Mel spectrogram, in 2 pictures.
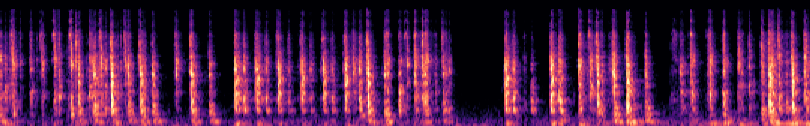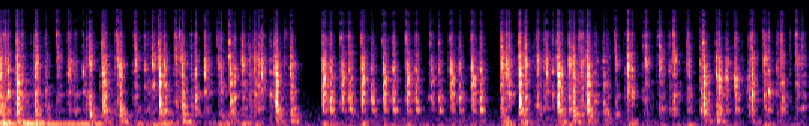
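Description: Fast fingertip typing on a black Razer BlackWidow mechanical keyboard with plastic keycaps on clicky green switches. It makes a dense stream of sharp, bright clicks with brief pauses between bursts.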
